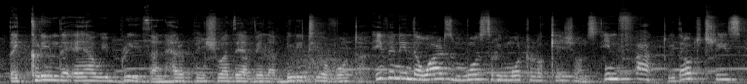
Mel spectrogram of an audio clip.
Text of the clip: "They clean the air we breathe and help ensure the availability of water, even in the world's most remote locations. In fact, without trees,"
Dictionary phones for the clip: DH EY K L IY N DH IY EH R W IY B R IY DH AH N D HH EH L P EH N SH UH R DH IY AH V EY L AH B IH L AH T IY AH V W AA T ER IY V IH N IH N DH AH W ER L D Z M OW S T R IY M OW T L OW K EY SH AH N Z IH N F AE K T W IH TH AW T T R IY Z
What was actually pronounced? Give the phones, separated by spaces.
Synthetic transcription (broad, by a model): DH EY K L IY N DH IY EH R W IY B R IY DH AH N D HH EH L P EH N SH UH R DH IY AH V EY L AH B IH L AH T IY AH V W AA T ER IY V IH N IH N DH AH W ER D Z M OW S T R IY M OW T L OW K EY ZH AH N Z IH N F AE K T W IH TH AW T T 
